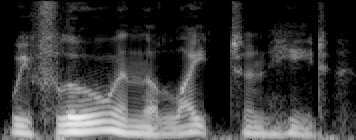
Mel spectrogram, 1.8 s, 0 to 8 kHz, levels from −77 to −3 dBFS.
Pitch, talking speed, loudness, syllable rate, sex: 100 Hz, 235 wpm, -18 LUFS, 4.3 syllables/s, male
